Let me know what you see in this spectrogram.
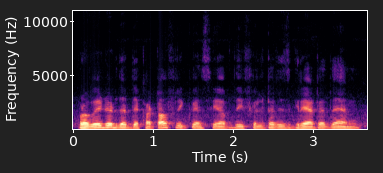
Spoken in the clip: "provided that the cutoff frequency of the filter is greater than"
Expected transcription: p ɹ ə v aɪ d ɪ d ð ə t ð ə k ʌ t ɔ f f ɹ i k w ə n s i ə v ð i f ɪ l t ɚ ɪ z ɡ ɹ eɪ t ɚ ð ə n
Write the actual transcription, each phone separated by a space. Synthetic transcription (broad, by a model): p ɹ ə v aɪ d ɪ d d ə t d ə k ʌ t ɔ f f ɹ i k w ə n s i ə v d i f ɪ l t ɚ ɪ z ɡ ɹ eɪ t ɚ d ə n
